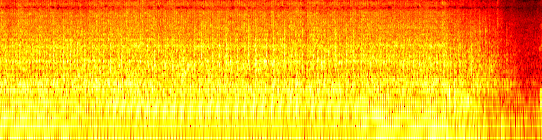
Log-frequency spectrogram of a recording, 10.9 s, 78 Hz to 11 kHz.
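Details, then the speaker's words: Sanchin 30 steam sprayer pump before repair: heavy, fairly steady knock about four times a second while running, dying away at shutdown; suspected loose crankshaft bearing (left or right) or connecting rod. "situ tadi terdengar suara yang sangat keras sekali itu kemungkinan kerusakan ada di bearing entah bearing sini atau bearing kanan kemudian di stang pistonnya Mungkin ada yang oblak"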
